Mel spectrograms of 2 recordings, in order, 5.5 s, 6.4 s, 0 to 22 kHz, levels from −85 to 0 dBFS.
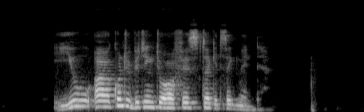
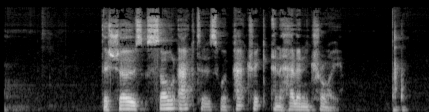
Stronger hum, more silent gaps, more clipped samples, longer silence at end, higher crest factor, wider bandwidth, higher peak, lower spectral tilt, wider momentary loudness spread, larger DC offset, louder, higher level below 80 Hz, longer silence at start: neither; first, 4.24-4.36 s, 4.42-4.50 s vs none; neither; first, 0.75 s vs 0.35 s; about the same, 18 dB vs 20 dB; second, 7.6 kHz vs 17 kHz; second, -6 dBFS vs 0 dBFS; first, -6.5 dB/octave vs -2 dB/octave; second, 13 LU vs 16 LU; neither; second, -22 LUFS vs -17 LUFS; second, -66 dBFS vs -58 dBFS; second, 0.8 s vs 1.5 s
